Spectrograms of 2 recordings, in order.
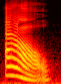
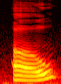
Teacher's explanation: plow is pronounced as the diphthong ow, a two-part sound that doesn't sound anything like that long O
